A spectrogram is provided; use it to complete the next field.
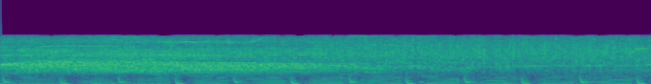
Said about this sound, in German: einen dicken Applaus!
